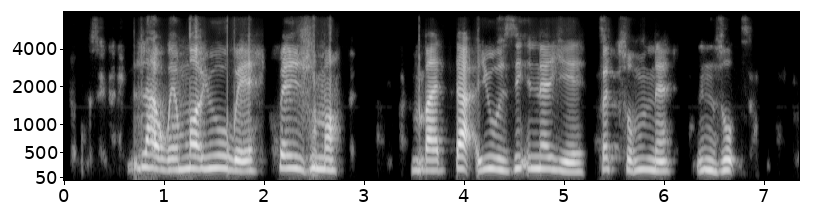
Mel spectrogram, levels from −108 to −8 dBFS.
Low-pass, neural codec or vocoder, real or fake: 7.2 kHz; codec, 16 kHz, 2 kbps, X-Codec, HuBERT features, trained on LibriSpeech; fake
